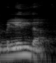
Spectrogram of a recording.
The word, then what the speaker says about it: Menander: Anyway, the story goes that story or semi-historical story goes that there was this Greco-Indian emperor called Menander, the Greek pronunciation, and the Buddhist pronunciation is Milinda.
